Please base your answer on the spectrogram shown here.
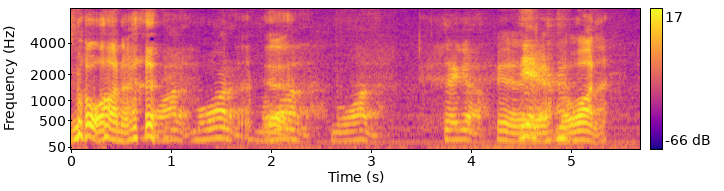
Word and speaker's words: Moana: it's how you pronounce it, and I can't pronounce it. It's Moana. Moana.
